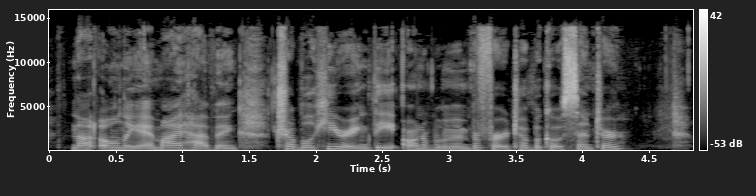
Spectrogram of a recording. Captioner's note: speaking French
